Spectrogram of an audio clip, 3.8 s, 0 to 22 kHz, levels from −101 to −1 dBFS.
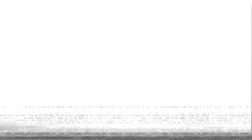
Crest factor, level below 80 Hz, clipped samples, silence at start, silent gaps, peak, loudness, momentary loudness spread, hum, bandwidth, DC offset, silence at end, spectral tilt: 10 dB; -60 dBFS; under 0.1%; 0 s; none; -30 dBFS; -42 LUFS; 2 LU; none; 4.1 kHz; under 0.1%; 0 s; -12 dB/octave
